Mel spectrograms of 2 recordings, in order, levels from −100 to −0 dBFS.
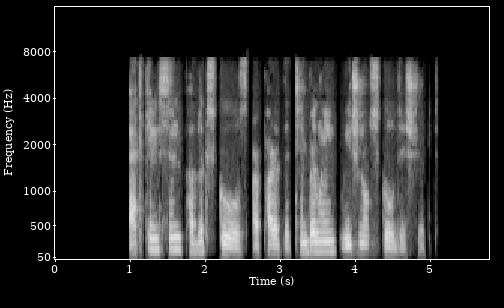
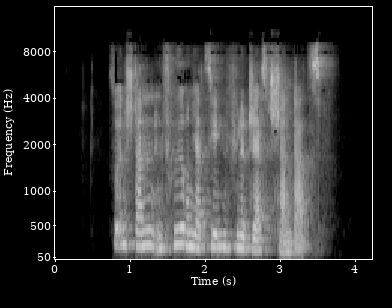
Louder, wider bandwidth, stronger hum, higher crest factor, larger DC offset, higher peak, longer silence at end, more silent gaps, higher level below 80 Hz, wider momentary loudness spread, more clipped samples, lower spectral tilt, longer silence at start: first, -19 LUFS vs -24 LUFS; second, 7.6 kHz vs 9.6 kHz; neither; about the same, 18 dB vs 20 dB; neither; first, -2 dBFS vs -6 dBFS; first, 0.85 s vs 0.55 s; first, 3.15-3.19 s vs none; first, -62 dBFS vs -68 dBFS; about the same, 5 LU vs 5 LU; neither; about the same, -4 dB/octave vs -3 dB/octave; first, 1 s vs 0.75 s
